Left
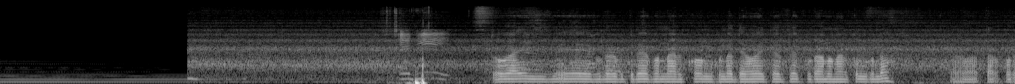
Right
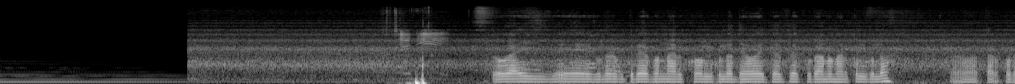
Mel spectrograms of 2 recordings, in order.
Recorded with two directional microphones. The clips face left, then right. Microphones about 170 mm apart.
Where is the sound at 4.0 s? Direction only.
55° left (ahead or behind).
